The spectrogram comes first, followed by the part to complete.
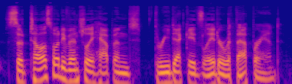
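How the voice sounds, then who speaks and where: A man interviewing a guest, asking halting questions with restarts. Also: fairly low pitch, no echo, clean studio sound.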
